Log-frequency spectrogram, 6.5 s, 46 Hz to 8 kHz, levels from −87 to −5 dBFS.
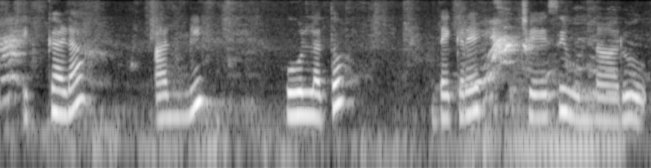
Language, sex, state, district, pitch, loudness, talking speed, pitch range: Telugu, female, Andhra Pradesh, Annamaya, 235 Hz, -15 LUFS, 55 wpm, 215-285 Hz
